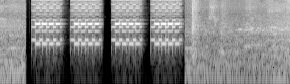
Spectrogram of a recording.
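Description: Telephone ringing: four short, evenly spaced electronic rings of about half a second each. The rings are laid over silence with the room noise cut away, as a dubbed-in sound effect would be.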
